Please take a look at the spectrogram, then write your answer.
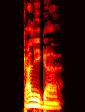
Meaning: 1. comparative degree of gallig 2. inflection of gallig: strong/mixed nominative masculine singular 3. inflection of gallig: strong genitive/dative feminine singular
- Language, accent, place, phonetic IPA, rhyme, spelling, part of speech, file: German, Germany, Berlin, [ˈɡalɪɡɐ], -alɪɡɐ, galliger, adjective, De-galliger.ogg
